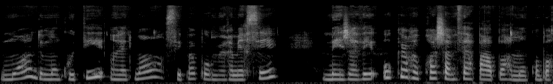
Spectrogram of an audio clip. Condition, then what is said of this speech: None; typical speech.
